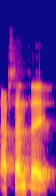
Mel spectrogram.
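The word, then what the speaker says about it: absinthe: I say absente. Yeah. Absanth. Okay. Because everybody else just calls it absent.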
